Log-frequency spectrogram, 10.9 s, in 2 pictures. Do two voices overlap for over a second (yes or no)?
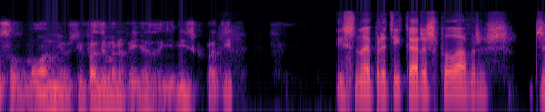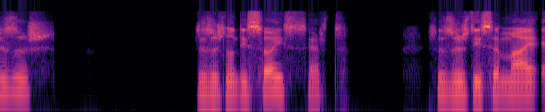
no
